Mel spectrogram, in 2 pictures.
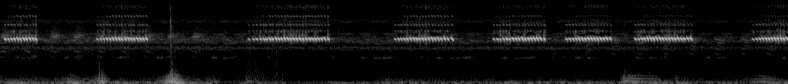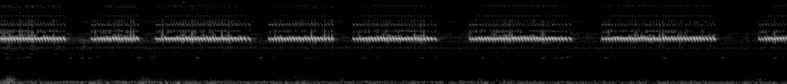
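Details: Male cricket calling for a female with a steady run of high, shrill chirp bursts roughly every second, becoming louder and more regular after the first few seconds; faint soft knocks early on.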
